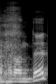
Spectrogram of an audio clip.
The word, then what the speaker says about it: Grande: перший хейт Зірочка моя Гранде тобто на а наголос а вона каже Гранде тому що це більш американізм і ну вона вона змінила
